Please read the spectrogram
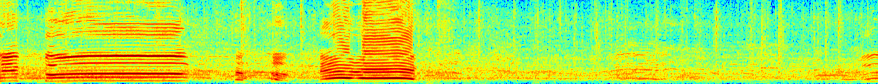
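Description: Two long, high-pitched excited yells, the second rising and then held, reacting to a fighter being knocked down. Quieter crowd noise follows for the last couple of seconds.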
